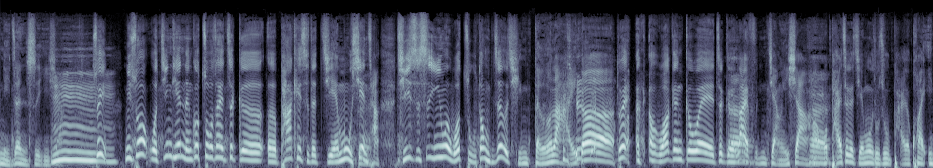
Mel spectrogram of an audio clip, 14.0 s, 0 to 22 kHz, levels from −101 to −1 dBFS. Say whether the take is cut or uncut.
cut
